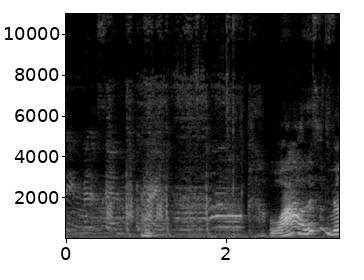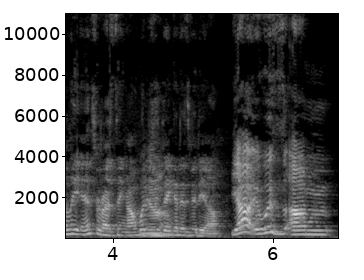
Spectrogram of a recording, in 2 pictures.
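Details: Adult speakers in conversation; typical speech.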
